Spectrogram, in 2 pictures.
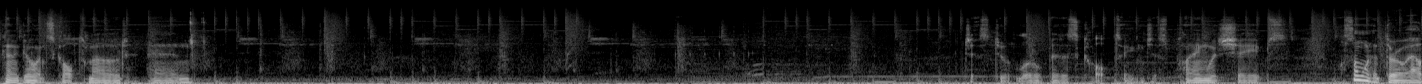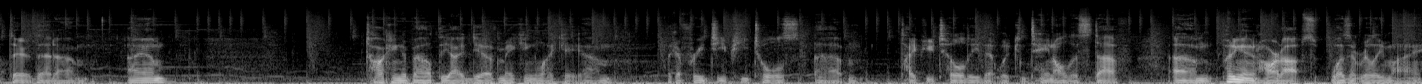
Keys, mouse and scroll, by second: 0.3-1.9 typing, 2.6 click.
